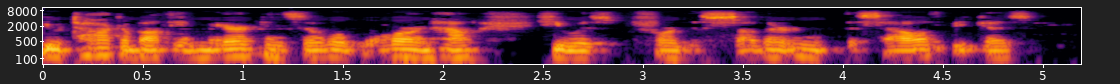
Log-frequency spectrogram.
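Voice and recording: A natural voice reading text aloud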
